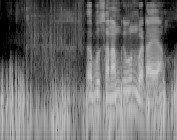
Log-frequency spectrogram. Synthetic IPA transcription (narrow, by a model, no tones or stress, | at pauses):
ɐbusɐnaːmkebunbɐɖaːjaː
